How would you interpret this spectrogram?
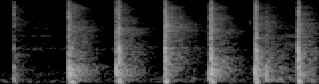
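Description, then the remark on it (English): A quick, steady run of about seven sharp hand claps, crisp, each one snapping out with a short ringing tail and no voices underneath. “I told you about the clap.”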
